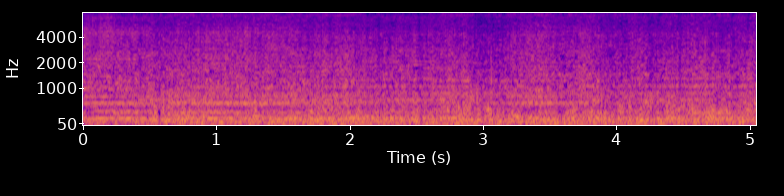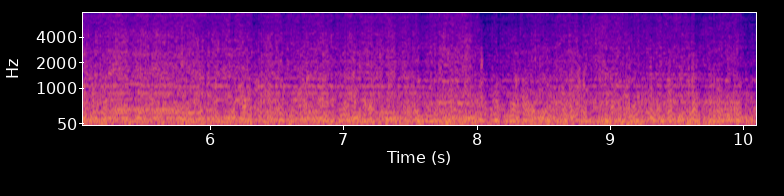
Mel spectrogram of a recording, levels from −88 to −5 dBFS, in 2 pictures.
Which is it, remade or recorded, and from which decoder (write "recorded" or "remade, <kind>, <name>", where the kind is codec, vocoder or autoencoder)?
remade, vocoder, HiFi-GAN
